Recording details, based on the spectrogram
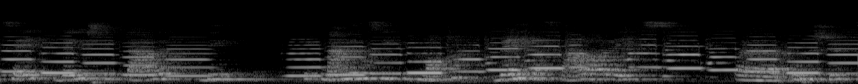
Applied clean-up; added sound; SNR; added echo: none; Wind instrument, woodwind instrument; -2 dB; reverberation time 1.1 s.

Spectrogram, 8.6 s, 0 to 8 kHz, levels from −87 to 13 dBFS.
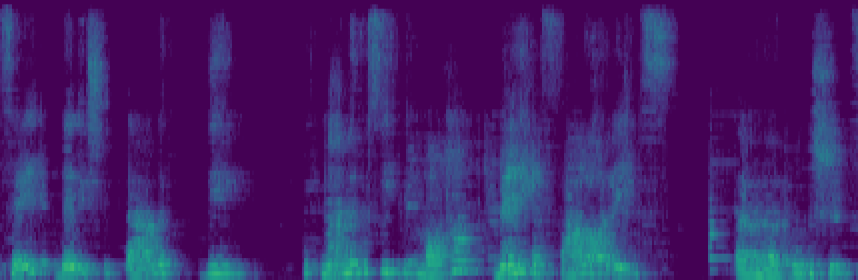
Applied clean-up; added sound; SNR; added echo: neural mask model DeepFilterNet 3.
